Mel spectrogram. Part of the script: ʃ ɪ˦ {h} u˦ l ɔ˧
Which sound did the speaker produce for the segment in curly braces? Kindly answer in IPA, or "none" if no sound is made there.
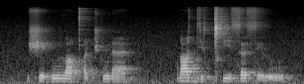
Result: ʔ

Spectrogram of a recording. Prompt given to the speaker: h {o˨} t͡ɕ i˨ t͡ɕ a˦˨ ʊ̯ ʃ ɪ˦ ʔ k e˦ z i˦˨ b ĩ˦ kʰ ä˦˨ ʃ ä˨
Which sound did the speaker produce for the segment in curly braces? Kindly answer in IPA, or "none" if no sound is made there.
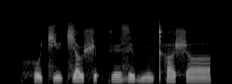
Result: o˨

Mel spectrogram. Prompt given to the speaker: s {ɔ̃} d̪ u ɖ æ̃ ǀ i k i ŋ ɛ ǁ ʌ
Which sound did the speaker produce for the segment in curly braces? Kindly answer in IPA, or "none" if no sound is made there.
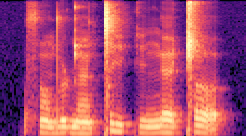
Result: ɔ̃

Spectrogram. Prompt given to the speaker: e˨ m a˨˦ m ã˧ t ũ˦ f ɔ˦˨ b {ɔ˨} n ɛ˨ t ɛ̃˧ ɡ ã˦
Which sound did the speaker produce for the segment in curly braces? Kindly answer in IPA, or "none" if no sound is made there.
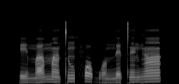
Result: ɔ˨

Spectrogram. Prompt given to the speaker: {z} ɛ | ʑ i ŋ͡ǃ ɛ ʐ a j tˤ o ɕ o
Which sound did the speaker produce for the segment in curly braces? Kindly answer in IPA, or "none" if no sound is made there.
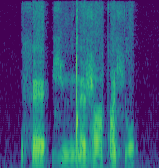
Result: s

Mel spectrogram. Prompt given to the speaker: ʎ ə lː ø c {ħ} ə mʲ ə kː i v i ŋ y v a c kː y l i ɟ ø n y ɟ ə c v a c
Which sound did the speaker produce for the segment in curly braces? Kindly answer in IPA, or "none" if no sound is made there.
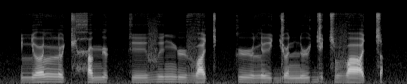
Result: ħ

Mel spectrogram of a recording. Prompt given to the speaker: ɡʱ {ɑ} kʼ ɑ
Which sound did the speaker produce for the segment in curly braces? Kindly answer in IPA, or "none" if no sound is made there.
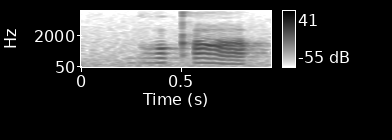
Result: ɔ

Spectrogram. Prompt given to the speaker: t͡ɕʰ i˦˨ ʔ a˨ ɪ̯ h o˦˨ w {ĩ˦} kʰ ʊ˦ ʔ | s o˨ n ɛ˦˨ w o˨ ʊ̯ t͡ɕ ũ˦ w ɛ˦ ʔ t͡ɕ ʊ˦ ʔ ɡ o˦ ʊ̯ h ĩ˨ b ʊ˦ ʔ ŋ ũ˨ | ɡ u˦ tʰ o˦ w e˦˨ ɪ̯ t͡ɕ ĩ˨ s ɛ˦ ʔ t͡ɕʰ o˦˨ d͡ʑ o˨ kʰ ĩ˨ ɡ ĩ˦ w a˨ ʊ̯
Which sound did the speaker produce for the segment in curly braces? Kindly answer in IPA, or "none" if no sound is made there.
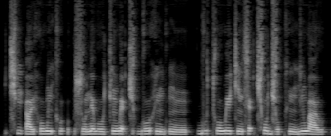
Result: ĩ˦˨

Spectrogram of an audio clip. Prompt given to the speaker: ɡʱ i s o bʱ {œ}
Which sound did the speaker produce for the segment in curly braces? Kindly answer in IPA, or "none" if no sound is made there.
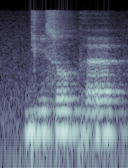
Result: œ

